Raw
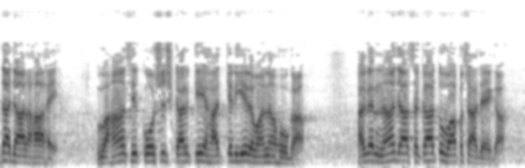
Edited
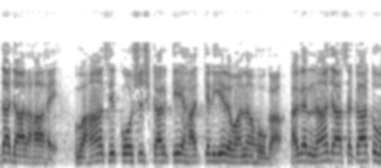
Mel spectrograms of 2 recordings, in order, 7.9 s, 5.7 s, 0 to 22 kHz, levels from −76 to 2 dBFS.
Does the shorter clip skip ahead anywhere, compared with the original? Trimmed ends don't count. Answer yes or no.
yes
